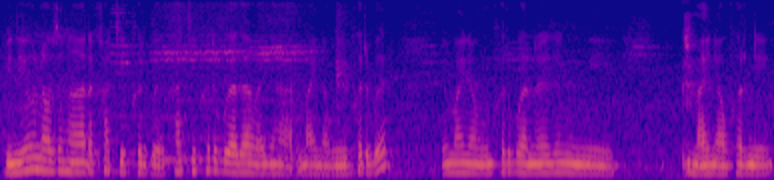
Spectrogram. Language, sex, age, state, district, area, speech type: Bodo, female, 45-60, Assam, Udalguri, urban, spontaneous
